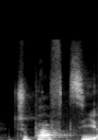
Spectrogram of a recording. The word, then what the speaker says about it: Čupavci: mir hat auf Instagram eine Zuschauerin geschrieben: Es wird "Tschupavtsi" ausgesprochen. Auf jeden Fall ist es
